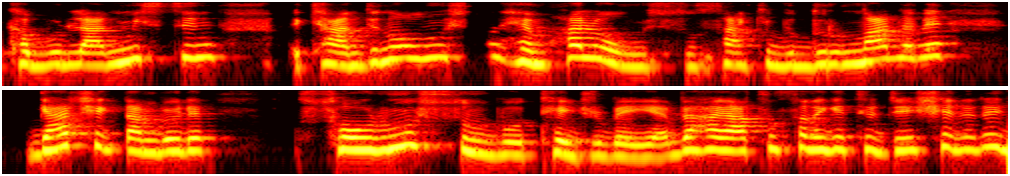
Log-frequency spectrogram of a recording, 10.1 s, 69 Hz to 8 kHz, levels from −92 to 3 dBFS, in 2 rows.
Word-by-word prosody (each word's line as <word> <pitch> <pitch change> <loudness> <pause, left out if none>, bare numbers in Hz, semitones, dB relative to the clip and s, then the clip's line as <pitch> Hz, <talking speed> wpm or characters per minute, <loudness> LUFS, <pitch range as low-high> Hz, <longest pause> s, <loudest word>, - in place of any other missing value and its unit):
kabullenmişsin, 255 +10 -1 0.4
eee, - - -7
kendin 245 +3 0
olmuşsun, 350 +2 -4
hemhâl 275 +7 +3
olmuşsun 215 -7 -4
sanki 225 +3 -6
bu 215 -1 -5
durumlarla 285 +9 +1
ve 375 +1 +1 0.5
gerçekten 275 -5 +2
böyle, 260 +1 +1 0.4
sormuşsun 280 - +2
bu 210 0 -3
tecrübeyi 195 -4 -1
ve 275 - +4
hayatın 270 0 +3
sana 280 +1 0
getirdiği 270 -1 -2
şeylere 285 +1 -2
265 Hz, 120 wpm, -21 LUFS, 230-320 Hz, 0.5 s, ve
